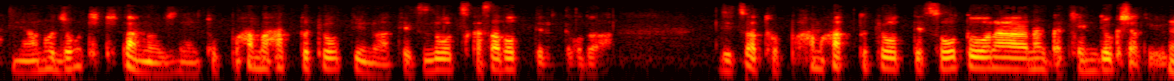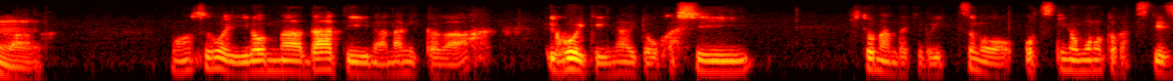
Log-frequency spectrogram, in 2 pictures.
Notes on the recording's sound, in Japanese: 2020年6月6日リモート録音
